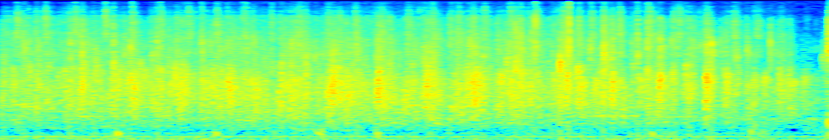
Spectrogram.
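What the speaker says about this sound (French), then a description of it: "Tu peux acclamer pour la parole si tu peux." Church congregation applauding and cheering, a steady wash of many hands clapping at medium distance that holds throughout with slight swells.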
